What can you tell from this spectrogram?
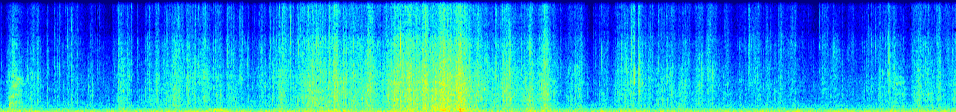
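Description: Black plastic garbage bag rustling and crinkling as hands work at a tight knot in its neck, loudest about halfway through.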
